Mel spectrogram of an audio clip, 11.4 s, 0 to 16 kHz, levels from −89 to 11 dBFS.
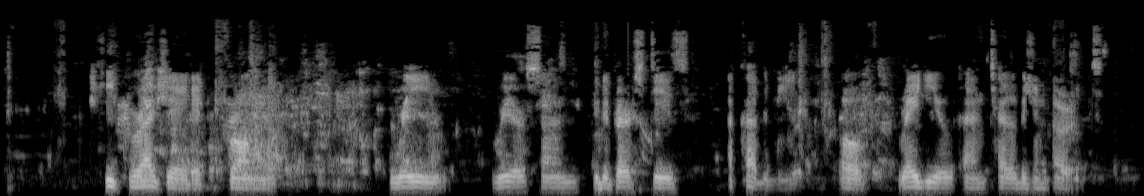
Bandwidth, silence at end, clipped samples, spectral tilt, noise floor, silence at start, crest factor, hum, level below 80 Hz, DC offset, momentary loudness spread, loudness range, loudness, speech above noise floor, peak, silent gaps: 10.5 kHz; 0.4 s; under 0.1%; -4 dB/octave; -53 dBFS; 0.05 s; 22 dB; none; -66 dBFS; under 0.1%; 15 LU; 3 LU; -24 LUFS; 30 dB; -2 dBFS; none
